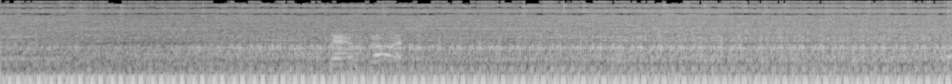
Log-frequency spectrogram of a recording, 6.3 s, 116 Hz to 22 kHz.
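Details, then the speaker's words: Rebuilt V8, cold start, lifter tick that began about 3,500 km after the rebuild and persisted through different oils, now quieter. A steady idle with quick, even light tapping in time with the engine, from a suspected dead hydraulic lifter. Hydraulic lifter tick. "3 and half th000 K I started getting a Ticky lifter and it became really annoying I've tried different oils thin thick all sorts and it just didn't go away"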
